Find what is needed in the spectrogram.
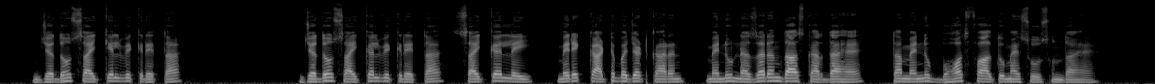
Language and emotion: Punjabi, sad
